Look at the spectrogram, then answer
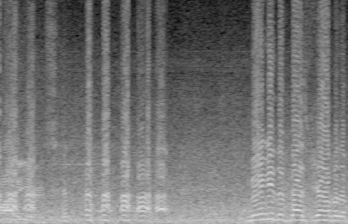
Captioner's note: laughs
